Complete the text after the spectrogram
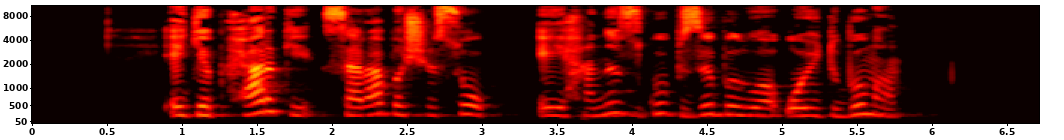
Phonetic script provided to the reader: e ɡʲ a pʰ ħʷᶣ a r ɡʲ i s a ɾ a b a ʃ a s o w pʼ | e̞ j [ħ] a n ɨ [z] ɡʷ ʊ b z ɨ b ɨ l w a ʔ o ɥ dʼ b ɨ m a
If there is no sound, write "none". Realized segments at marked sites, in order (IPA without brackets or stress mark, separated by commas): ħ, z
